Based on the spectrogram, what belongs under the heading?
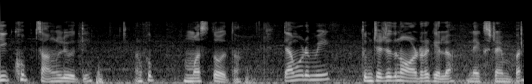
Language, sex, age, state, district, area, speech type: Marathi, male, 18-30, Maharashtra, Thane, urban, spontaneous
